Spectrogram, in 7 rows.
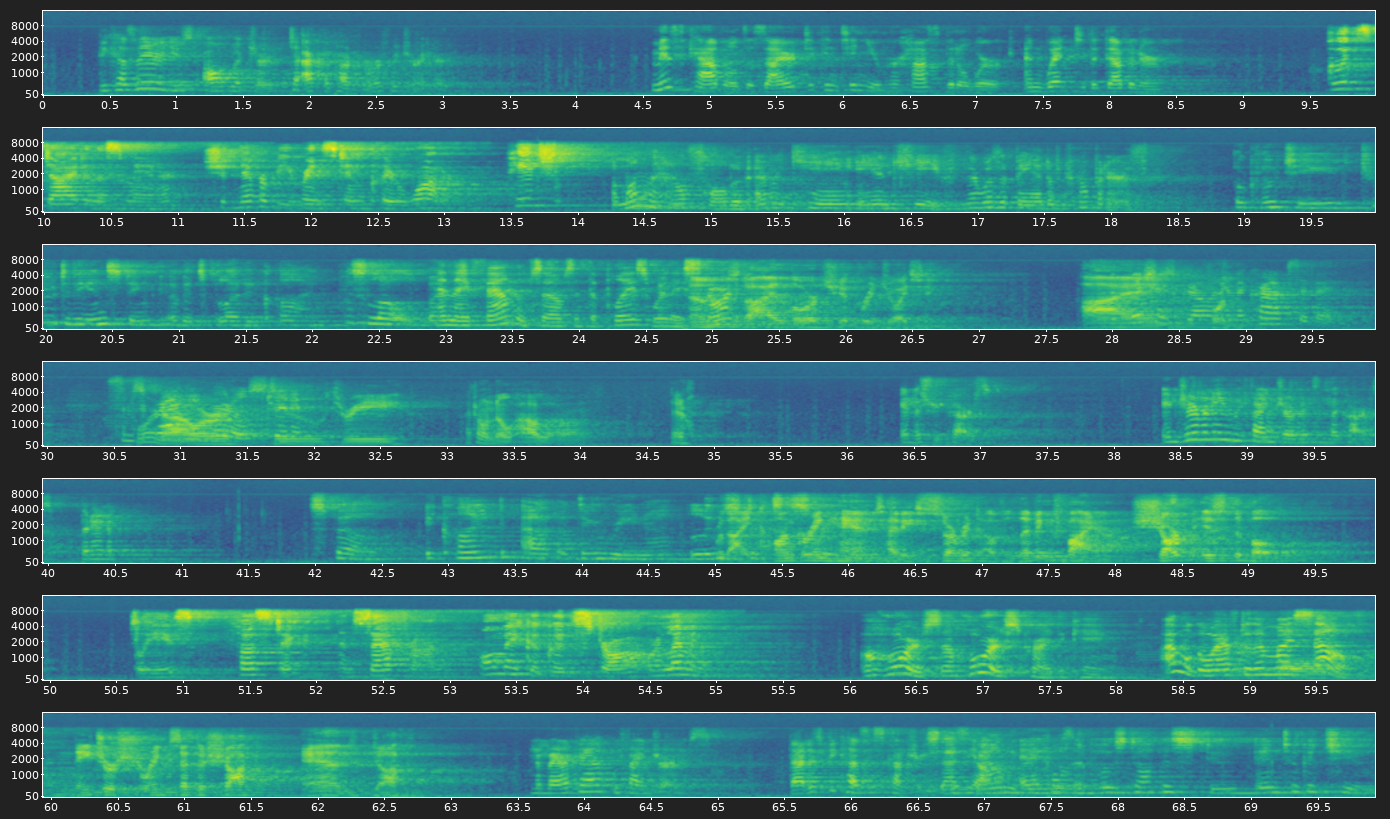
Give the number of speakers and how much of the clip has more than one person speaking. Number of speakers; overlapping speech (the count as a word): nine, about 11%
